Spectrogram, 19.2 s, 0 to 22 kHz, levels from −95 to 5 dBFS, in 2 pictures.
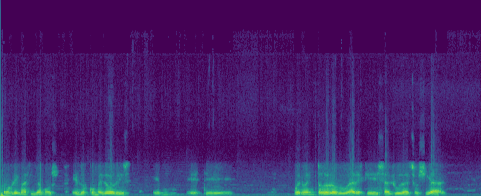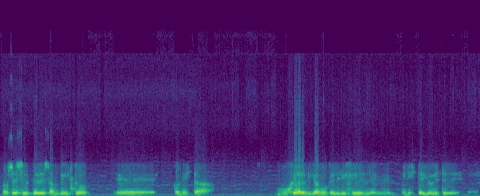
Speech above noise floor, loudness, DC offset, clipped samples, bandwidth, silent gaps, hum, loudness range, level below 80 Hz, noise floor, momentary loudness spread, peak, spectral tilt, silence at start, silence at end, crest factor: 36 dB; -18 LUFS; under 0.1%; under 0.1%; 5.4 kHz; none; none; 7 LU; -42 dBFS; -53 dBFS; 17 LU; -2 dBFS; -7.5 dB/octave; 0 s; 0.2 s; 16 dB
